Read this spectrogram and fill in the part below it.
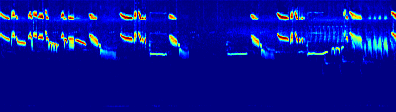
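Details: Meadow lark song of quick high chirps and whistled slurs, with a brief silent gap midway before the rapid twittering picks up again.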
